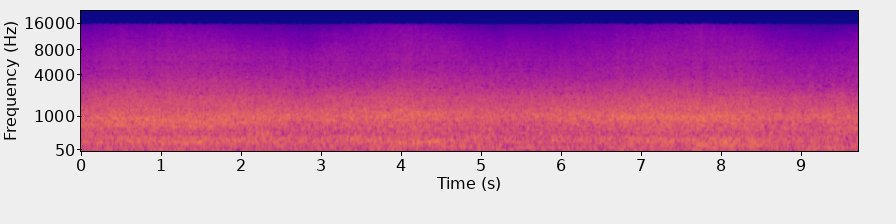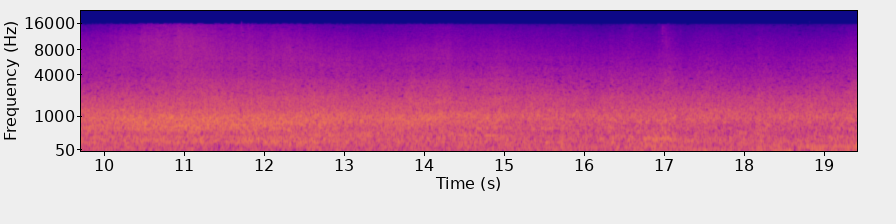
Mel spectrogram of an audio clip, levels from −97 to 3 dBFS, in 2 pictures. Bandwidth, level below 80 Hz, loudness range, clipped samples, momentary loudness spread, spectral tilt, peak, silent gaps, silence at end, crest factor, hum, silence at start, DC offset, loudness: 16 kHz; -44 dBFS; 3 LU; under 0.1%; 4 LU; -4 dB/octave; -14 dBFS; none; 0 s; 14 dB; none; 0 s; under 0.1%; -27 LUFS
